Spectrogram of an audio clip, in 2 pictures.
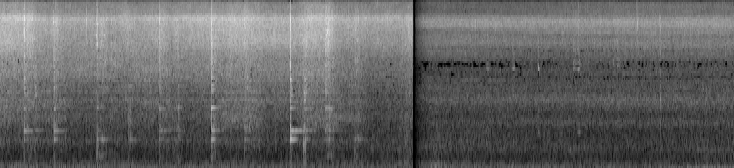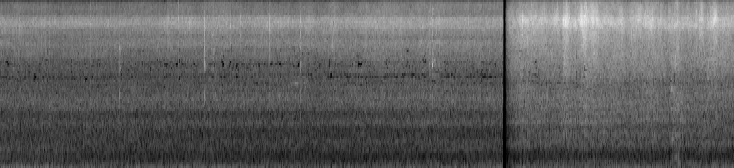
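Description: Mushrooms frying in a metal wok, sizzling as a metal spatula stirs and scrapes them, with sharp clinks of the spatula against the pan. Partway through it drops to a fainter steady sizzle for about sixteen seconds, then the loud sizzling and stirring return near the end.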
